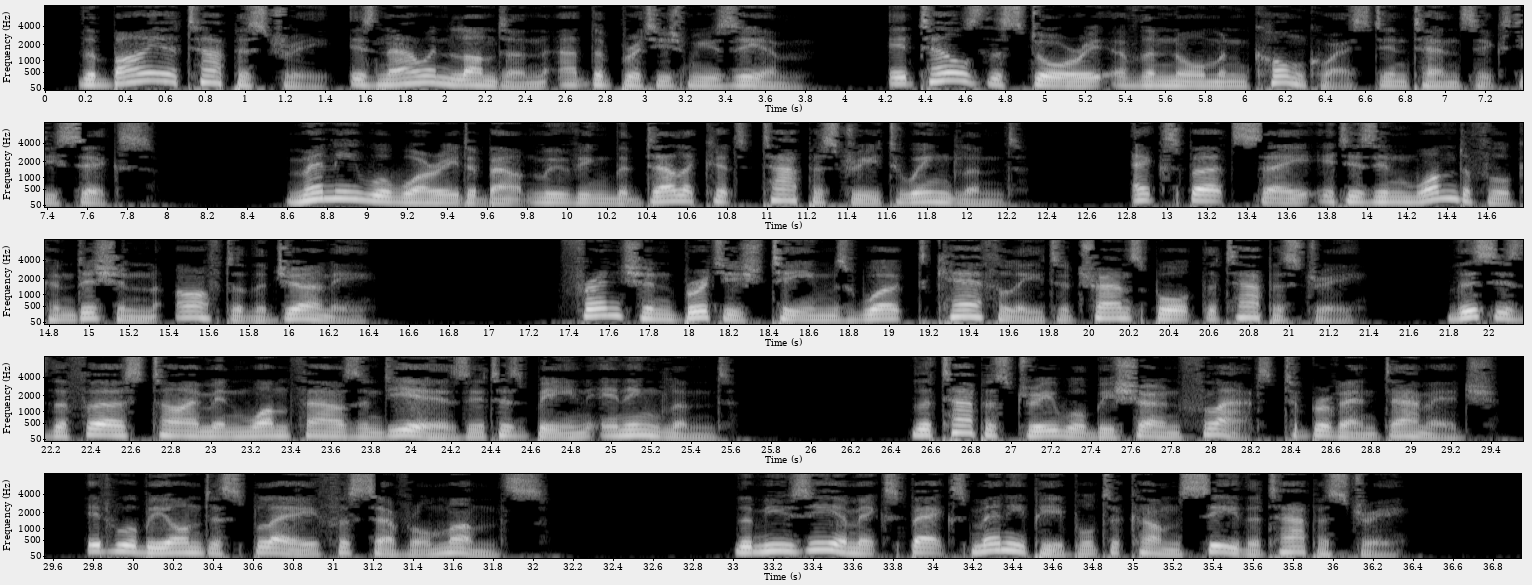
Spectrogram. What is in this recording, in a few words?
learn english through news lower intermediate normal; bayeux tapestry exhibited in london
